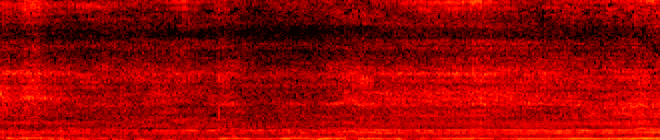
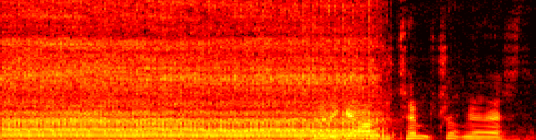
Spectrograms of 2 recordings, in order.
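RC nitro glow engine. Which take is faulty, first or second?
second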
